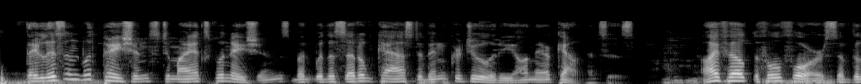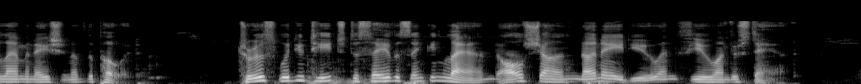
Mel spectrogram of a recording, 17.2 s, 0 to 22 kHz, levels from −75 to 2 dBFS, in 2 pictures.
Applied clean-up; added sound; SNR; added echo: classical method log-MMSE.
